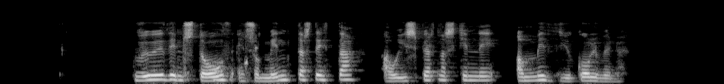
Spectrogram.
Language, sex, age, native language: Icelandic, female, 40-49, Icelandic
